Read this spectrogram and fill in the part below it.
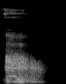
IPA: AU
